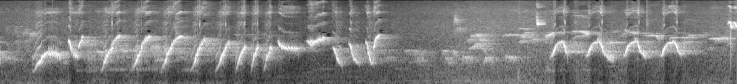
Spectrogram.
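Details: A white-rumped shama singing in the morning gives a quick run of loud, ringing up-and-down whistles, then harsher notes, then a shorter run of four bright sweeping whistles.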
